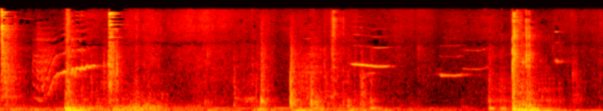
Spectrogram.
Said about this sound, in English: You'll just hear the latch click, and then I will be silent.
